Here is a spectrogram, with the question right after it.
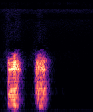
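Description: Two short, loud duck-call blasts blown as a greeting call to incoming waterfowl, a pair of raspy quacks in quick succession followed by silence.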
